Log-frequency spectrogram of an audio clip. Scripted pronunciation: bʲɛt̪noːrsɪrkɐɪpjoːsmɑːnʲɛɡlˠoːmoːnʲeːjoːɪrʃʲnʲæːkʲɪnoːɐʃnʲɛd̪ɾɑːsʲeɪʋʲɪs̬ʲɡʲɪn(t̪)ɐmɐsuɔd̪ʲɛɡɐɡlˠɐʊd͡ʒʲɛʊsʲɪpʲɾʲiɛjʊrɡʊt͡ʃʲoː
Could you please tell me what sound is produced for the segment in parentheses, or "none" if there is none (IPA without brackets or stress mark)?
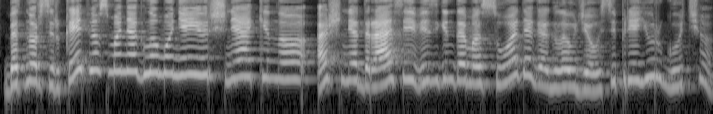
d̪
